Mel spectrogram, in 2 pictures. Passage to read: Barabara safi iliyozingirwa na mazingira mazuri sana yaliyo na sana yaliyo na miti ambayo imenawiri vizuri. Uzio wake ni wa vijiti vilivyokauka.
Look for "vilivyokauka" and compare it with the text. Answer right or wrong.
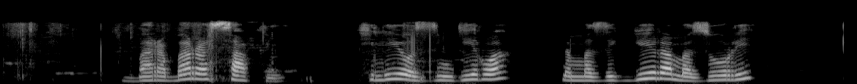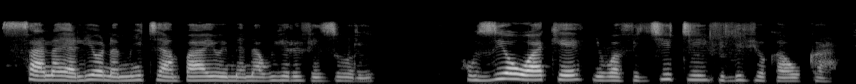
right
